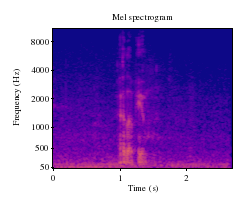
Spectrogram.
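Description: A man speaks quietly and low over a phone.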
